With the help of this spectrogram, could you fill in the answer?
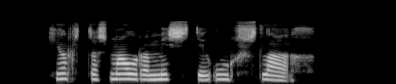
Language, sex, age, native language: Icelandic, male, 8, Icelandic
